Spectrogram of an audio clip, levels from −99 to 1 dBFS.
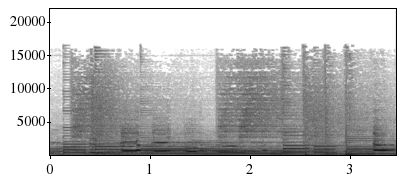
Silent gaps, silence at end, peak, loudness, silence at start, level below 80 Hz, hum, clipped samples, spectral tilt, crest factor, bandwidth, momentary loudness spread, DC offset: none; 0 s; -2 dBFS; -16 LUFS; 0 s; -36 dBFS; none; under 0.1%; -4.5 dB/octave; 14 dB; 17 kHz; 7 LU; under 0.1%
